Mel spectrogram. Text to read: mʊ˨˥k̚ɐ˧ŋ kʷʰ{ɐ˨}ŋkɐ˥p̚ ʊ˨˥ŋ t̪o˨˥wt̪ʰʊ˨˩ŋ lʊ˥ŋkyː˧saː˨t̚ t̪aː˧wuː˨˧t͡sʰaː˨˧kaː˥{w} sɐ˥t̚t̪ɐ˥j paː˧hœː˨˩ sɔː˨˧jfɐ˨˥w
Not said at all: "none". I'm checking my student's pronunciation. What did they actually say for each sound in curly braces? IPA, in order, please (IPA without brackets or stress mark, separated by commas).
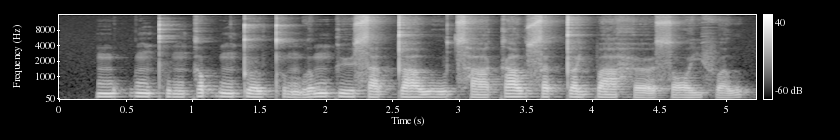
ɐ˨, w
